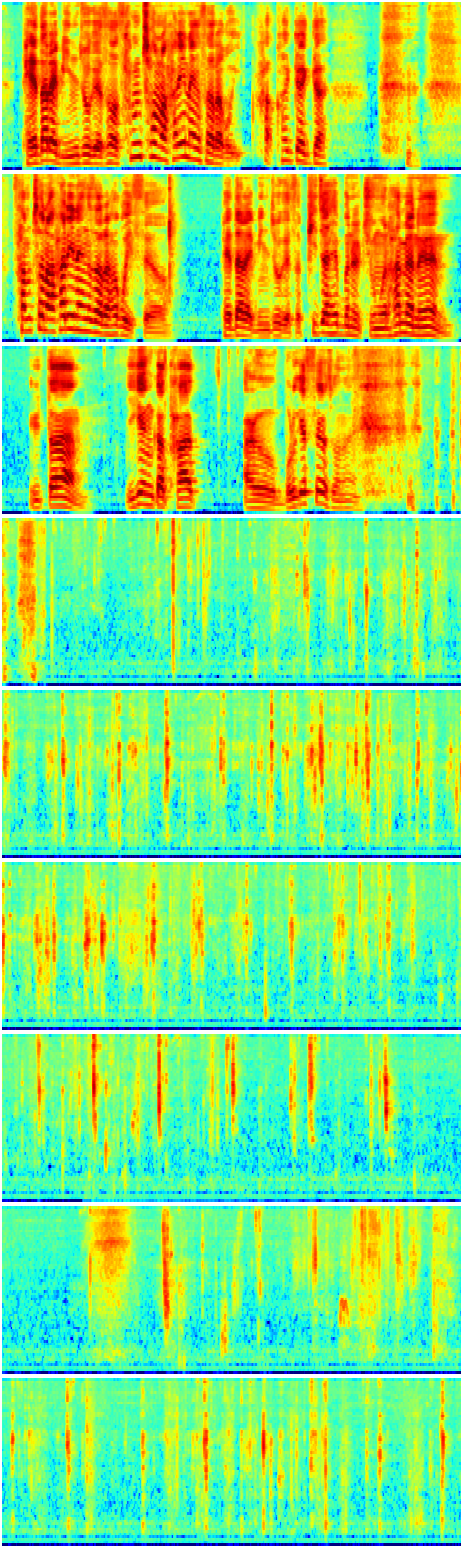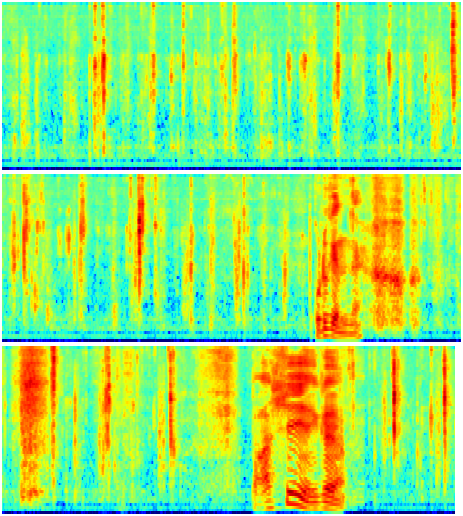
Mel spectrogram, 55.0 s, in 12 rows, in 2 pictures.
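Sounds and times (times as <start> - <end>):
chewing crispy pizza: 10.1 - 11.6, 13.5 - 31.6, 33.7 - 55.0.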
